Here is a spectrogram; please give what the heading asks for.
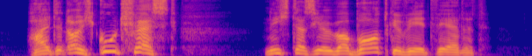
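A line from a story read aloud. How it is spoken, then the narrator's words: Father shouting over wind. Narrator (German): ruft der Vater den Kindern über den tosenden Wind hinweg zu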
